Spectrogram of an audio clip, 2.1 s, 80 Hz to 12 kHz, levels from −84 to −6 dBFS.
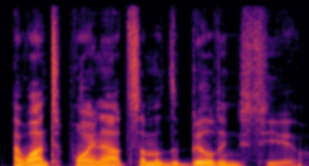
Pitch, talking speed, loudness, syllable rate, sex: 120 Hz, 320 wpm, -20 LUFS, 6.4 syllables/s, male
